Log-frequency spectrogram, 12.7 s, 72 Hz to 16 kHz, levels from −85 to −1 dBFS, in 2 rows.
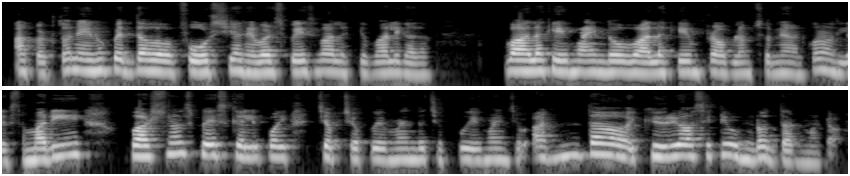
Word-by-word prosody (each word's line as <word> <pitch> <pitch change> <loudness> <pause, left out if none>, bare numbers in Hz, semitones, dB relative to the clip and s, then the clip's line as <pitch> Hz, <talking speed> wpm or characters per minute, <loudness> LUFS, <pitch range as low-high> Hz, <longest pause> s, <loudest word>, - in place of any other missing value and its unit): అక్కడితో 170 +1 -5
నేను 195 +1 +2
పెద్దగా 195 -1 +3 0.2
ఫోర్స్ 180 -1 +2
చేయను. 190 -3 0
ఎవరి 175 0 +3
స్పేస్ 180 0 -2
వాళ్లకివ్వాలి 175 -1 -3
గదా? 155 0 -6 0.6
వాళ్లకేమైందో, 185 -2 +3 0.2
వాళ్లకేం 175 +1 +1
ప్రాబ్లమ్స్ 170 0 -3
ఉన్నాయనుకొని 170 +4 -6
వదిలేస్తా. 170 +1 -6
మరీ 215 +5 +3 0.5
పర్సనల్ 265 +5 +4
స్పేస్‌కెళ్లిపోయి, 220 -4 +1 0.3
"చెప్పు 210 -1 +1
చెప్పు? 185 +1 -4
ఏమైంది 185 +1 -2
చెప్పు? 180 +2 -12
ఏమైంది 185 -1 -5
చెప్పు?" - - -11
అంత 230 +5 -3 0.4
క్యూరియాసిటీ 230 +2 +2
ఉండొద్దన్నమాట. 165 -6 -3
185 Hz, 125 wpm, -23 LUFS, 175-210 Hz, 0.6 s, పర్సనల్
